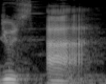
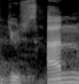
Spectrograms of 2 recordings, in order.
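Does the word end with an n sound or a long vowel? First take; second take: long vowel; n sound. First: The word ends with a lengthened a vowel. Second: The word ends with an n sound. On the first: The reader stops at this word. "karena ada tanda wakofnya kita baca juz'a" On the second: The reading continues without a stop.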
